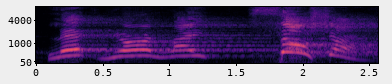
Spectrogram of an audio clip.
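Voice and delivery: very slow, with "so" punched high and loud; big drawn-out burst on "so"; stress on "so". Shown as a demonstration. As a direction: read it slowly, then hit "so" hard before "shine". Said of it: "I want you to stress the word so".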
